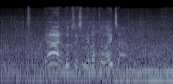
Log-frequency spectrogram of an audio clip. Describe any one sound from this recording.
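A young man talks outdoors.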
